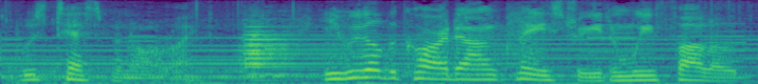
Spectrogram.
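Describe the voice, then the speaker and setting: A woman's voice: sits low, lively intonation, normal speed, rough recording. An actress playing a breezy, wry female private eye narrating her case in slangy 1940s radio style. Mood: wry, brisk. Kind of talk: 1940s radio detective acting. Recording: old radio recording with music.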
